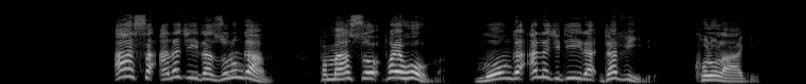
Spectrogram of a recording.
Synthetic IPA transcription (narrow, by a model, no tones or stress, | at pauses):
asaʔanat͡ʃitazɔluŋɡama | pamasɔpajɛhɔva̰ | mɔŋɡaʔanat͡ʃit̬iɾadaviɗɛ | kʰɔlɔlaːkɛ̰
